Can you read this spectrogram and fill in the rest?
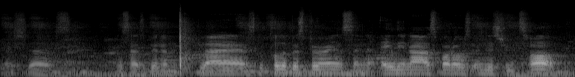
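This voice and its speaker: A man's voice: mid-range voice, moderate pace. A man hosting interviews at a studio meetup, upbeat and introducing his guests. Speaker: interview host. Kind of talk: event interview. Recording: dull sound, music behind.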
